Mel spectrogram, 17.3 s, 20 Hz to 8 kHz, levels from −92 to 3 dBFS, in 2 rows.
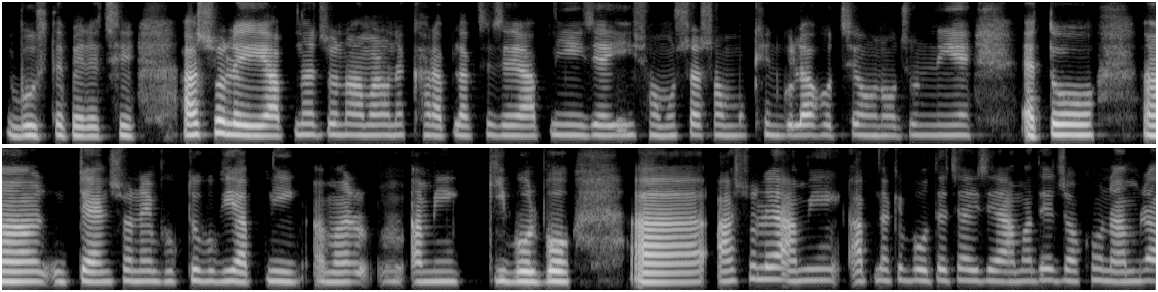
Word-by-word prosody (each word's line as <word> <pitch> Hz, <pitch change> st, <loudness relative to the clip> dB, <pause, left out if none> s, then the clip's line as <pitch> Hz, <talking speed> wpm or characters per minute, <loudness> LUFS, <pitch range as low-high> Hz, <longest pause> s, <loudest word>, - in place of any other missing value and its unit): বুঝতে 210 Hz, +1 st, +1 dB
পেরেছি। 195 Hz, +1 st, -1 dB, 0.5 s
আসলেই, 225 Hz, -2 st, +7 dB, 0.2 s
আপনার 225 Hz, +3 st, -5 dB
জন্য 225 Hz, -1 st, -3 dB
আমার 215 Hz, 0 st, -1 dB
অনেক 220 Hz, 0 st, -7 dB
খারাপ 205 Hz, -2 st, -3 dB
লাগছে 205 Hz, +1 st, -4 dB
যে, 210 Hz, -, -3 dB, 0.2 s
আপনি 210 Hz, +2 st, -10 dB
এই 210 Hz, -, -5 dB
যে 215 Hz, -, 0 dB, 0.2 s
এই 215 Hz, -, -6 dB
সমস্যার 210 Hz, +1 st, -4 dB
সম্মুখীনগুলা 215 Hz, 0 st, -3 dB
হচ্ছে 215 Hz, +1 st, -11 dB
ওজন 205 Hz, +1 st, -9 dB
নিয়ে, 215 Hz, 0 st, -3 dB, 0.5 s
এত 195 Hz, +2 st, -5 dB, 0.8 s
আ -, -, +9 dB, 0.4 s
উ -, -, -3 dB, 0.2 s
টেনশন 205 Hz, +1 st, 0 dB
এ -, -, -2 dB
ভুক্তভুগি 210 Hz, 0 st, -3 dB
আপনি, 210 Hz, +2 st, -5 dB, 0.3 s
আমার, 200 Hz, 0 st, -1 dB, 0.5 s
আমি 205 Hz, +1 st, -3 dB, 0.3 s
কি 220 Hz, -1 st, -3 dB
বলবো? 205 Hz, +1 st, +6 dB, 0.7 s
আ -, -, +10 dB, 0.6 s
আসলে 255 Hz, +4 st, -4 dB, 0.2 s
আমি 230 Hz, +2 st, -6 dB, 0.3 s
আপনাকে 225 Hz, +2 st, -10 dB
বলতে 230 Hz, 0 st, -3 dB
চাই 230 Hz, -2 st, -5 dB
যে, 220 Hz, -, -4 dB
আমাদের 220 Hz, +3 st, -7 dB
যখন 225 Hz, +2 st, -8 dB, 0.2 s
আমরা 215 Hz, +2 st, -4 dB
215 Hz, 140 wpm, -24 LUFS, 205-225 Hz, 0.8 s, আ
